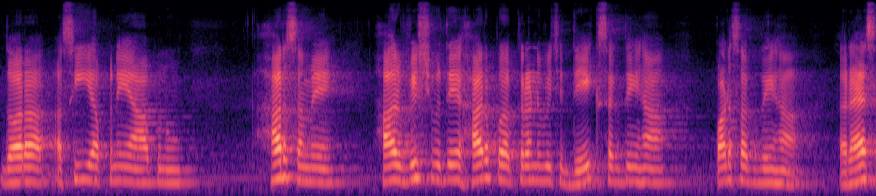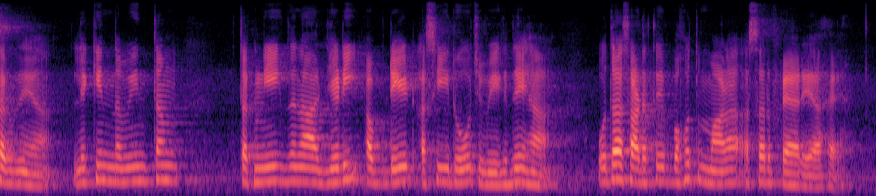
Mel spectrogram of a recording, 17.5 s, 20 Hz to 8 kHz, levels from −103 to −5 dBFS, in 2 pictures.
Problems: none marked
